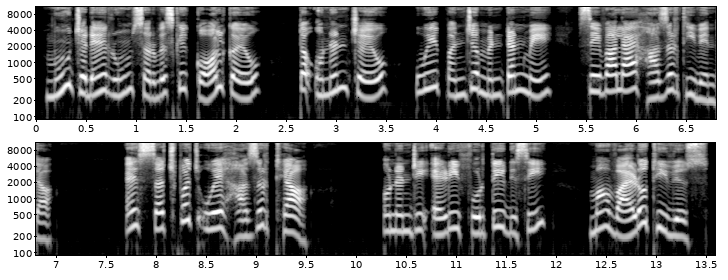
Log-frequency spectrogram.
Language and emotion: Sindhi, surprised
